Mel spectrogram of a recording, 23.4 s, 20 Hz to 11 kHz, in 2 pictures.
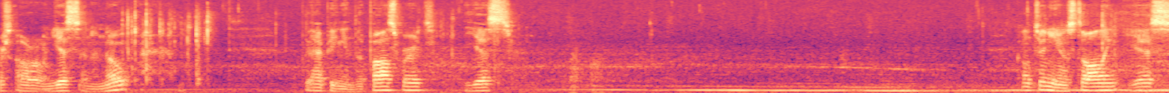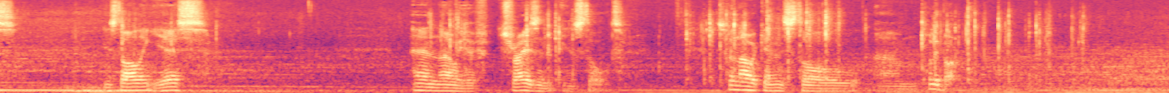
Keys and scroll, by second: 1.0-2.6 typing, 4.4 y, 11.0 y, 13.1-14.1 typing, 16.0 t, 17.6-18.6 typing, 22.4 Return, 22.4 typing.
